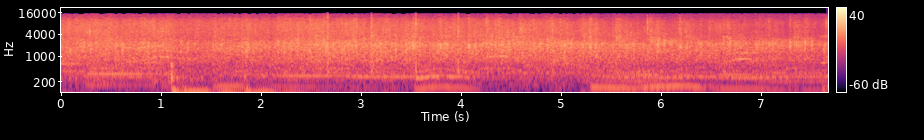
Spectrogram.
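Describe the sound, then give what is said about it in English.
A church audience claps steadily and loudly throughout in praise of God, dense overlapping applause, with a sustained organ-like tone and faint voices underneath. “Let's give God a hand clap of praise if we would.”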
